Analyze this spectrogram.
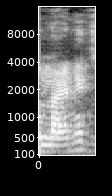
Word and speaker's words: Linux: नाम है black track लिनक्स। उसको लाइनेक्स भी प्रोनाउंसिएशन में बोला जाता है।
